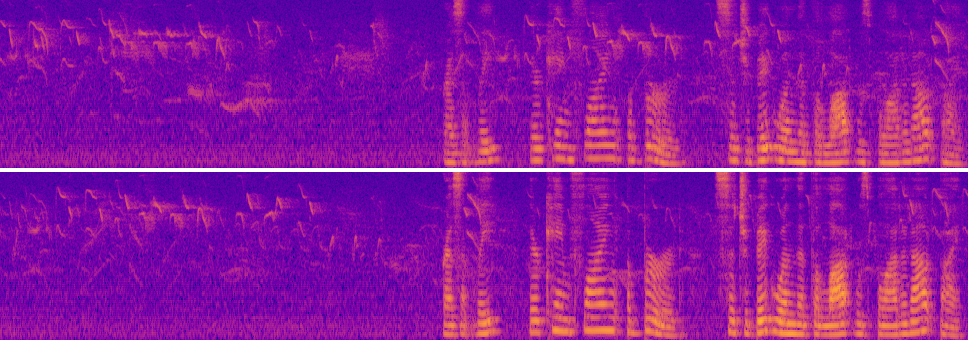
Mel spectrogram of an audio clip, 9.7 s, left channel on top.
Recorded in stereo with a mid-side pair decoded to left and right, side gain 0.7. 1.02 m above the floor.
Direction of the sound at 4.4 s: 60° right.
